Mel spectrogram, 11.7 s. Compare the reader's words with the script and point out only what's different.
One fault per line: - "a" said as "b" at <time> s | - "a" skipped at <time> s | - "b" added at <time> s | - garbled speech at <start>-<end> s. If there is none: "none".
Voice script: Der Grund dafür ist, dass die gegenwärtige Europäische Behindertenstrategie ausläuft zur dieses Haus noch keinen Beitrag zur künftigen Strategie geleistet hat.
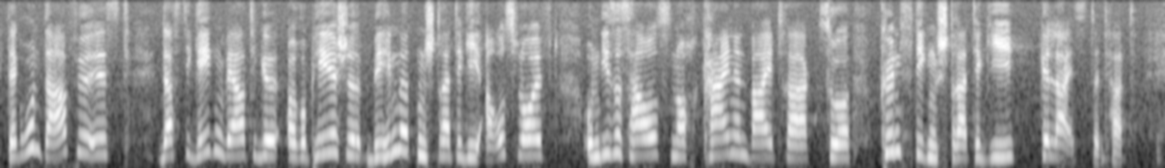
- "zur" said as "und" at 5.8 s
